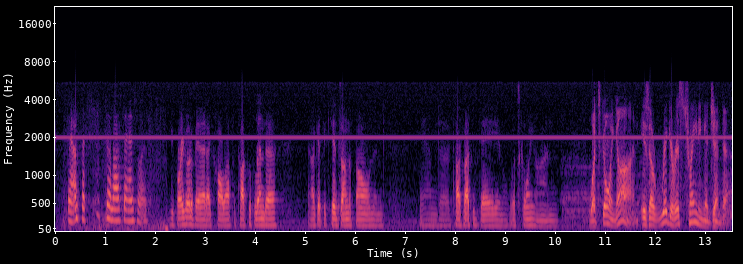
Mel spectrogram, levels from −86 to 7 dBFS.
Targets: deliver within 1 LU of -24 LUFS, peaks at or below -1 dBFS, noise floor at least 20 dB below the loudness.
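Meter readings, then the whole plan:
steady tone 2 kHz; tone level -42 dBFS; loudness -27.5 LUFS; peak level -12.0 dBFS; loudness target -24.0 LUFS
-> band-stop 2 kHz, Q 30; trim +3.5 dB

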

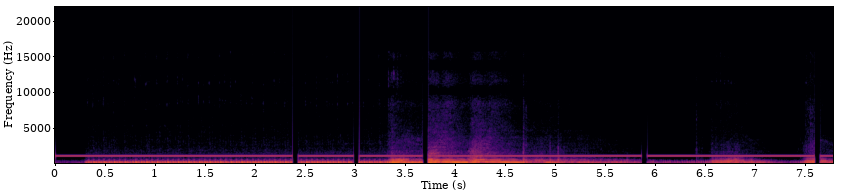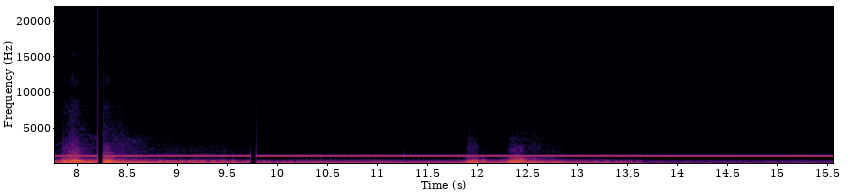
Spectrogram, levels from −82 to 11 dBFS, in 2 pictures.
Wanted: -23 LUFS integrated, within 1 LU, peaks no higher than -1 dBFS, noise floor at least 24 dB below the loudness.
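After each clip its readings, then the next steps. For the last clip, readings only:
dropouts 7; longest dropout 58 ms; steady tone 1.1 kHz; tone level -38 dBFS; loudness -31.5 LUFS; peak level -14.0 dBFS; loudness target -23.0 LUFS
-> interpolate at 2.37/2.98/3.67/5.86/7.59/8.20/9.73 s, 58 ms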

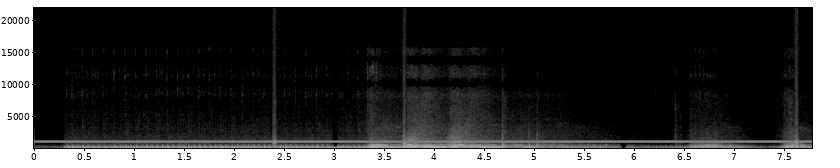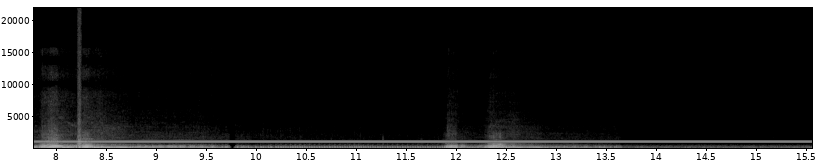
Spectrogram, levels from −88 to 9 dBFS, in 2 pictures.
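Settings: dropouts 0; steady tone 1.1 kHz; tone level -38 dBFS
-> band-stop 1.1 kHz, Q 30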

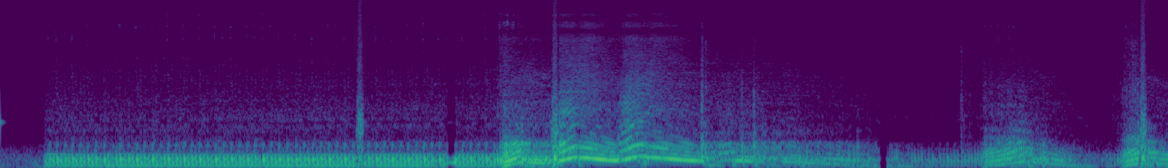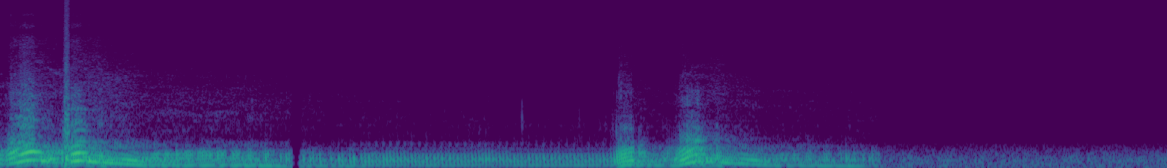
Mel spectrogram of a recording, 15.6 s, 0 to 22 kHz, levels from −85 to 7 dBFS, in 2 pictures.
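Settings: steady tone not found; loudness -30.5 LUFS; peak level -13.0 dBFS; loudness target -23.0 LUFS
-> trim +7.5 dB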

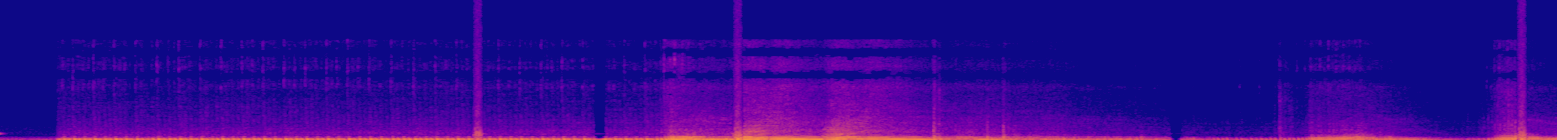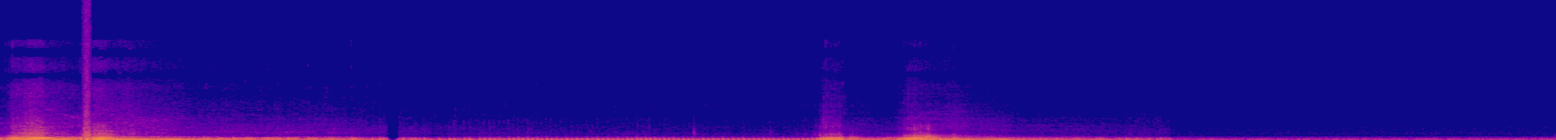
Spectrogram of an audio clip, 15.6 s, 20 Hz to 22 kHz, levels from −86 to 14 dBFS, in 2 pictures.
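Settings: loudness -23.0 LUFS; peak level -5.5 dBFS; noise floor -49 dBFS

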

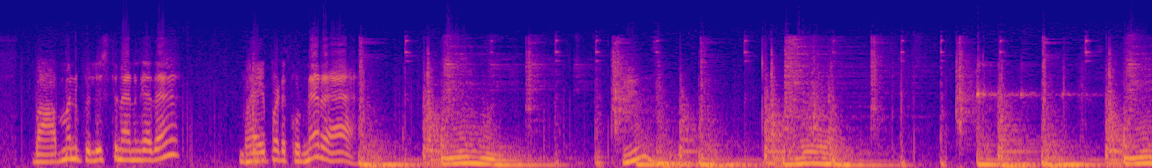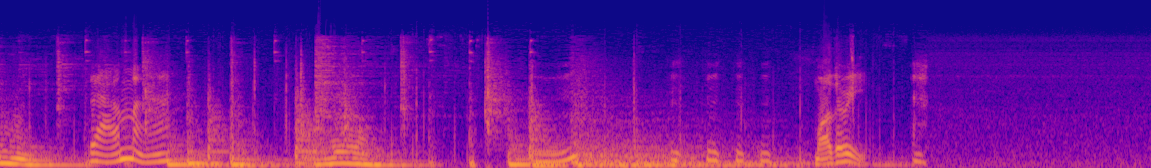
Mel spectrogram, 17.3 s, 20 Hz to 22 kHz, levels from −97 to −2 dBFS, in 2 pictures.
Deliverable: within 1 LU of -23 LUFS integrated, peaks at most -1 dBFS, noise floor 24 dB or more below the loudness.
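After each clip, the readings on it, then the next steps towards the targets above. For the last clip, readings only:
clipped samples 0.6%; clipping level -21.5 dBFS; loudness -31.5 LUFS; peak level -21.5 dBFS; loudness target -23.0 LUFS
-> clip repair -21.5 dBFS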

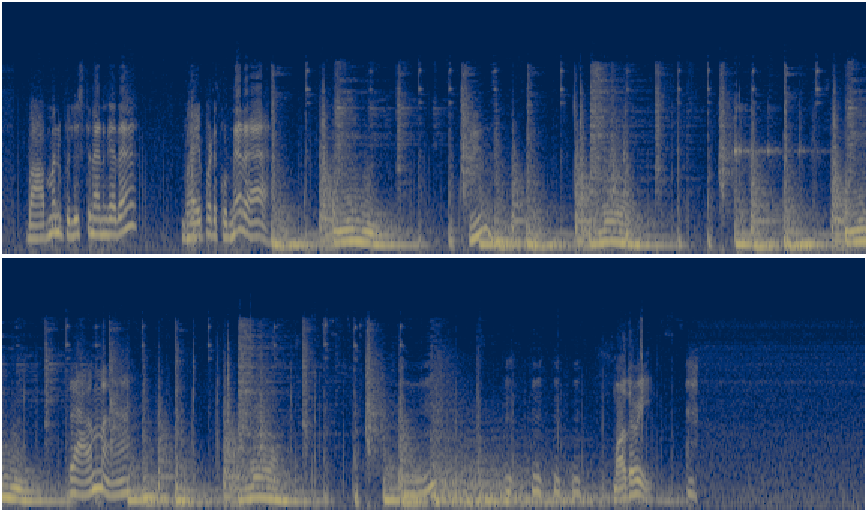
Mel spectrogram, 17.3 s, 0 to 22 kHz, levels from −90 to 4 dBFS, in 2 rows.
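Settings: clipped samples 0.0%; loudness -31.5 LUFS; peak level -16.5 dBFS; loudness target -23.0 LUFS
-> trim +8.5 dB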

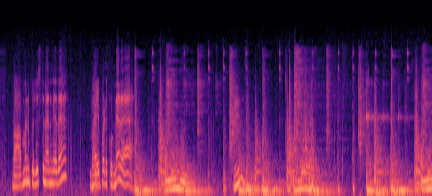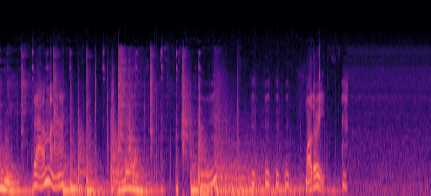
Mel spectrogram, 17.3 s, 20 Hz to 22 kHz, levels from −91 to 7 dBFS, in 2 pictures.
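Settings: loudness -23.0 LUFS; peak level -8.0 dBFS; noise floor -49 dBFS

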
